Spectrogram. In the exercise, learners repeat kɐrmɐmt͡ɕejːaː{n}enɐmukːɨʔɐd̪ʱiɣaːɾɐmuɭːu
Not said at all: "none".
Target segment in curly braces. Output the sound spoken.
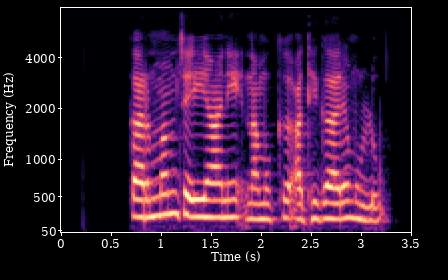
n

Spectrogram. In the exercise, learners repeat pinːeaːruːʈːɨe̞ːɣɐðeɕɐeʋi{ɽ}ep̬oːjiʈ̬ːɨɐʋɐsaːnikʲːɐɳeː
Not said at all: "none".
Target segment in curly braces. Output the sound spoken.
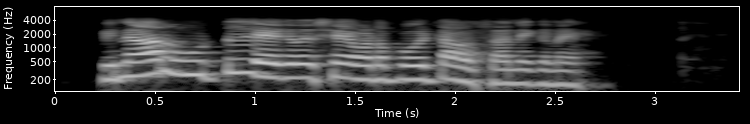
ɽ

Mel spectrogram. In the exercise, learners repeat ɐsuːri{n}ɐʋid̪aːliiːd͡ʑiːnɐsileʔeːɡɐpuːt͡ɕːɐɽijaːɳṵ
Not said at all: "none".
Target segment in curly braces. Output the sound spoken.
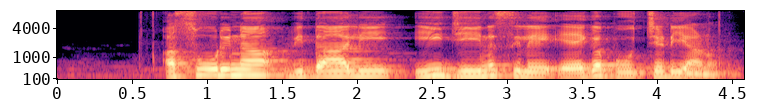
n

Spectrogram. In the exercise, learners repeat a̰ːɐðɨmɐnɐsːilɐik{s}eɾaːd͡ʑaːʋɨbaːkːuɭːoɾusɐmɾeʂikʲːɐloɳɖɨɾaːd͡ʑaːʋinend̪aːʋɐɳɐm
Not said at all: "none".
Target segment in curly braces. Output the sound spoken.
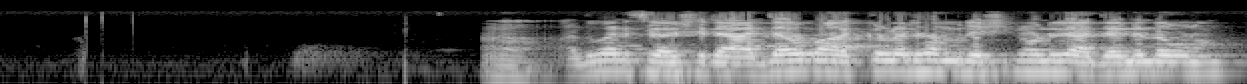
ʂ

